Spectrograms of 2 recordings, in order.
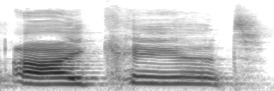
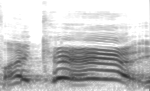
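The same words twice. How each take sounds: First: High, louder mimicked child's refusal; child refusing. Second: Put-on to father about cutting steak, high-pitched straining child; very high, drawn-out child's "I can't"; struggling child. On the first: Three-year-old to father asking for cup, mimicked high refusal. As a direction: imitate a small child simply refusing, voice pitched up. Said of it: "she just simply says". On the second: Father mimics daughter unable to cut steak, high child voice. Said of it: "I'm not talking about that".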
